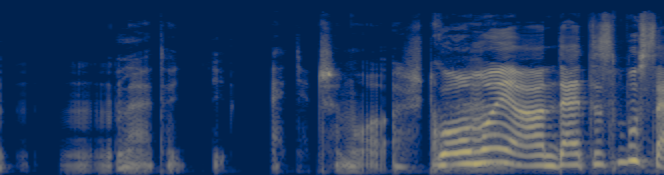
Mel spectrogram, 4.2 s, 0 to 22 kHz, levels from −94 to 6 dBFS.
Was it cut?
no; 0 cuts

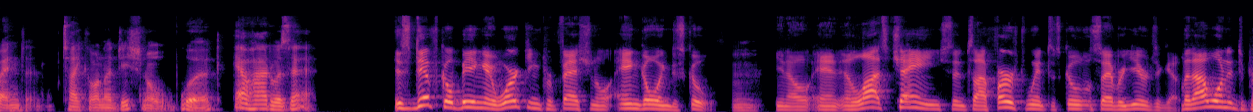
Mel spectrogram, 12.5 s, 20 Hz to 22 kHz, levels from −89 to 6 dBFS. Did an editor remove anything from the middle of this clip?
yes; 3 cuts; at 2.3 s, 3.4 s, 7.2 s

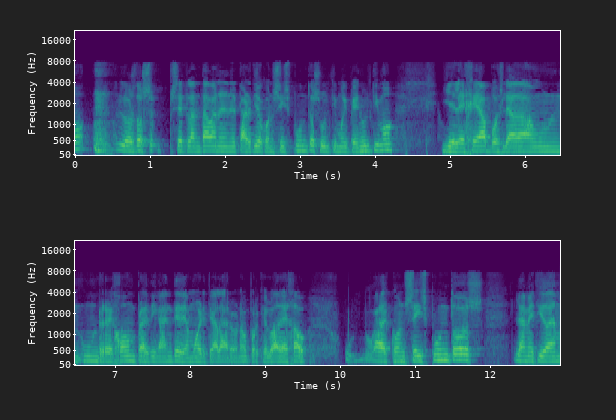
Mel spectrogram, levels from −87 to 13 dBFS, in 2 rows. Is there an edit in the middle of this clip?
no; 0 cuts

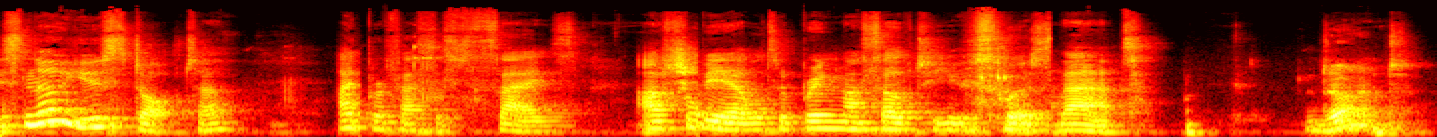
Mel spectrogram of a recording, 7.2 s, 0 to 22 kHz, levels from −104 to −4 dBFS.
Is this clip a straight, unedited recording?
no; 3 cuts; at 1.8 s, 3.5 s, 5.2 s

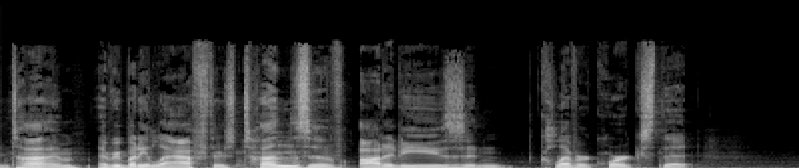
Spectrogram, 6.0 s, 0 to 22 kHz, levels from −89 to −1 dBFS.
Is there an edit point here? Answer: no; 0 cuts

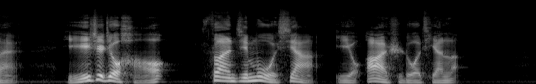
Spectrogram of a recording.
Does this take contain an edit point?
yes; 1 cut; at 1.9 s

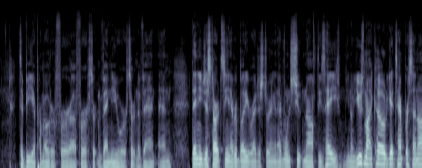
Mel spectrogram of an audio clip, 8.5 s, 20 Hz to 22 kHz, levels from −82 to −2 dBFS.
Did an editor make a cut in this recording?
no; 0 cuts

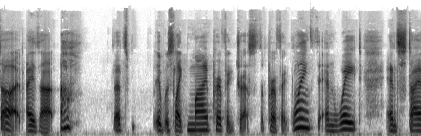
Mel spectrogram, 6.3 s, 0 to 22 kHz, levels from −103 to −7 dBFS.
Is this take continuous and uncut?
yes; 0 cuts

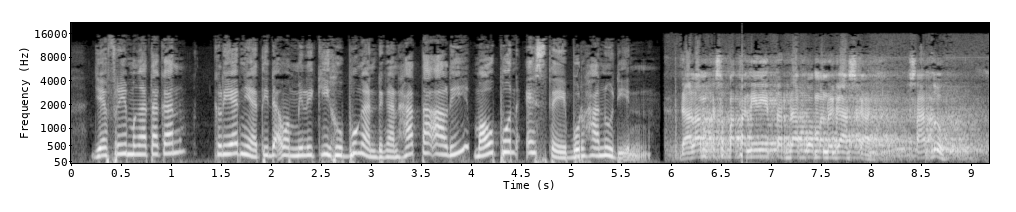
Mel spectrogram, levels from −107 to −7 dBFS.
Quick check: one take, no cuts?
yes; 0 cuts

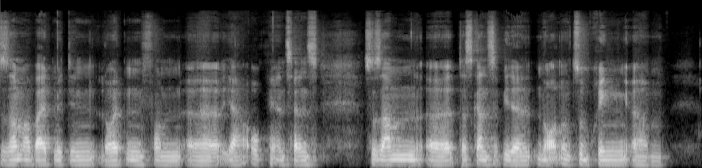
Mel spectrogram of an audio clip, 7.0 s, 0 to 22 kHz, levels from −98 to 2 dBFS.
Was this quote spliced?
no; 0 cuts

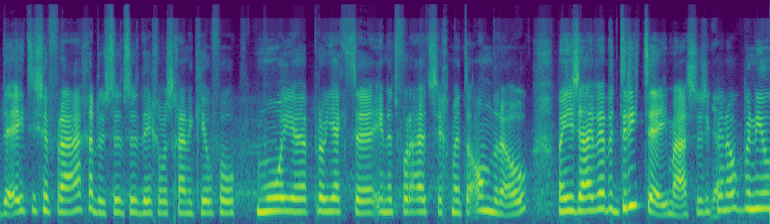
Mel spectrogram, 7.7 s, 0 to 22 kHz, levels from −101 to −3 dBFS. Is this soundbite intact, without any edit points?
no; 1 cut; at 1.2 s

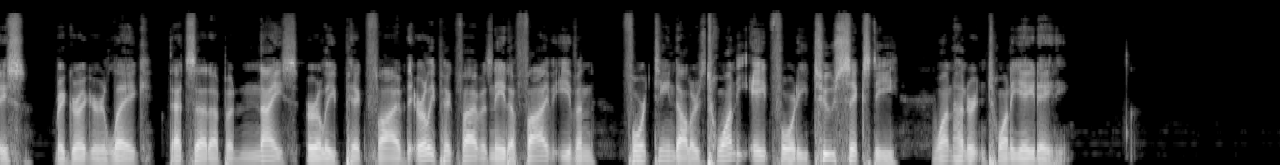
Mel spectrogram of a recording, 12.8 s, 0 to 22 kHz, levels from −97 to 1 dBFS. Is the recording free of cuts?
no; 4 cuts; at 1.6 s, 4.9 s, 7.0 s, 9.3 s

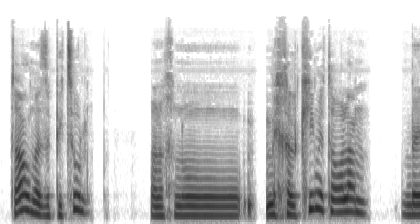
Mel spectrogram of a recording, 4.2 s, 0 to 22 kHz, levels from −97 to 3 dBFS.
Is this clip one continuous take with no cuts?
yes; 0 cuts

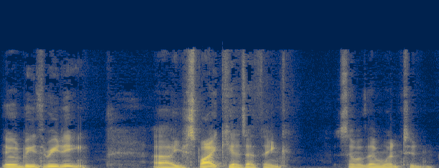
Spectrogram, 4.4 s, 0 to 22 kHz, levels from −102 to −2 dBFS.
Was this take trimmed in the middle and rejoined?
no; 0 cuts

